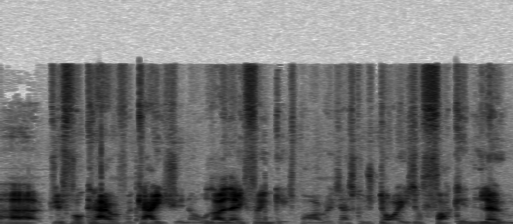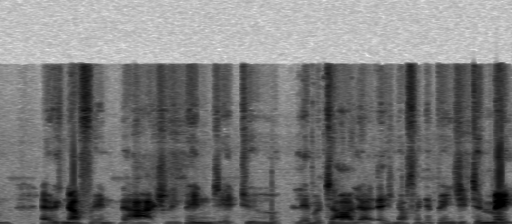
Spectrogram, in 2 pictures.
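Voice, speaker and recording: A man's put-on character voice, fairly low-pitched, at a moderate pace with hardly any pauses. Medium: game stream.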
